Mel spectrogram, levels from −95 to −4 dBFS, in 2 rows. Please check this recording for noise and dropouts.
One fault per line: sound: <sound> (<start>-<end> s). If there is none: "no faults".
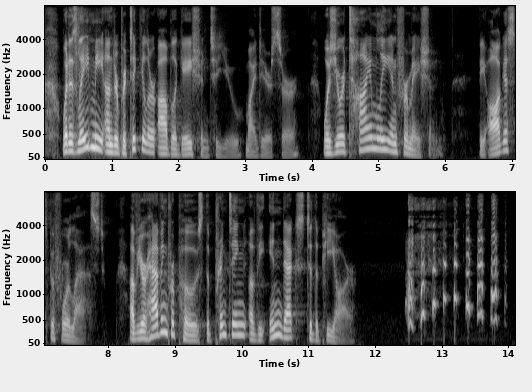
sound: laugh (12.4-14.0 s)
